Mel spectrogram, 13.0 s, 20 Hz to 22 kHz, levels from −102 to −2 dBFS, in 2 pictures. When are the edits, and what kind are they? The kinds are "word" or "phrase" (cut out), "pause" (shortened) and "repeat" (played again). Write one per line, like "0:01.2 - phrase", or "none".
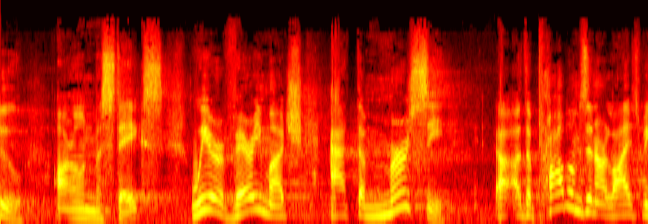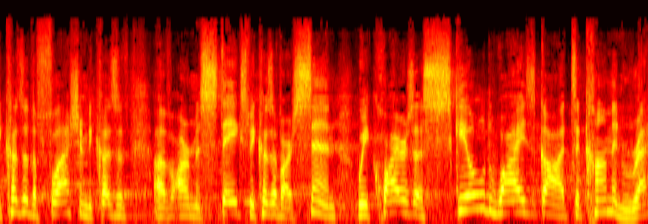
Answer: none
